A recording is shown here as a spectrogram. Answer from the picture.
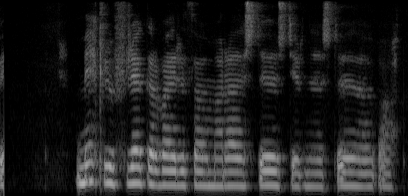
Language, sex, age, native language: Icelandic, female, 18-19, Icelandic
